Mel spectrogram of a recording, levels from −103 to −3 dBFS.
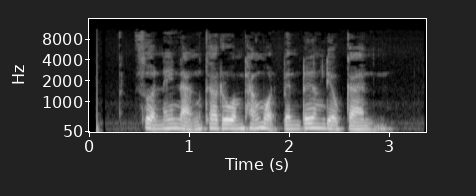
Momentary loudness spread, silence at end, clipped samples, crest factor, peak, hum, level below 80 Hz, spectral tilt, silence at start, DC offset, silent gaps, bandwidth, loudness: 10 LU; 0.35 s; under 0.1%; 16 dB; -8 dBFS; none; -58 dBFS; -8.5 dB/octave; 0.05 s; under 0.1%; none; 10.5 kHz; -25 LUFS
